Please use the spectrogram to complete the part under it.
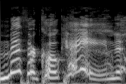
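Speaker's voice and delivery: high, loud, shocked and alarmed voice.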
